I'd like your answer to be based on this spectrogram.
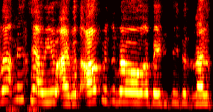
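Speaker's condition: Cerebral palsy; from birth, no breathing for 45 minutes at birth, gait mildly affected; speech mildly affected

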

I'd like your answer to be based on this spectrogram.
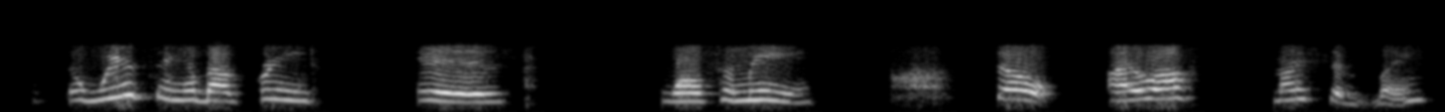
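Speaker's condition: Cerebral palsy; born 26 weeks premature

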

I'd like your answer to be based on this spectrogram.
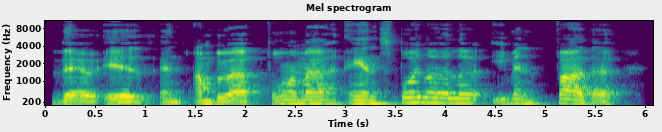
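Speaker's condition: Cerebral palsy; viewer asked why talking like that

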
